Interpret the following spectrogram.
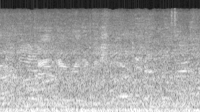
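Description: Outdoor background ambience: a steady low rumble with faint voices talking in the background.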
